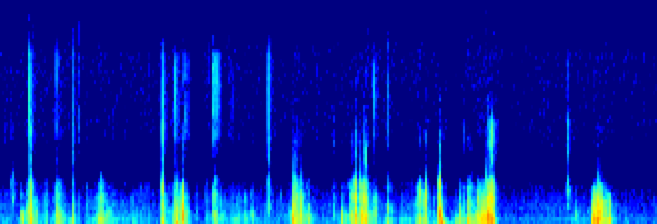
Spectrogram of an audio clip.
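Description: A thin wooden stick repeatedly pokes and taps a solid, soft mound of purple slime packed with tiny polystyrene foam beads (floam) in a small cup. Each poke brings a short burst of crackly, popping clicks from the beads, scattered irregularly through the clip against near silence. The crackles are mostly midrange with faint bright tips and die away almost instantly.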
